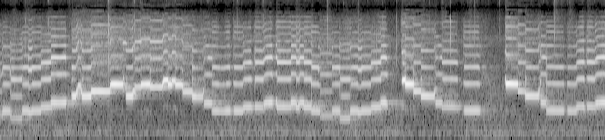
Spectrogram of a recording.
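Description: A small flute-like wind instrument playing a simple tune in distinct stepped notes, a rising and falling phrase repeated, with a short break a little after seven seconds.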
